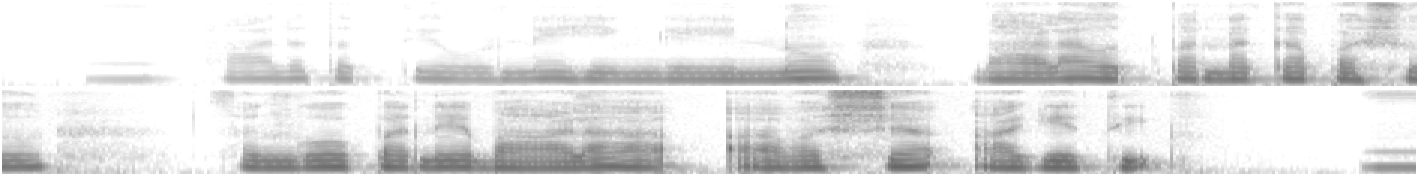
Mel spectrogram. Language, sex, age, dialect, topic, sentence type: Kannada, female, 25-30, Dharwad Kannada, agriculture, statement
